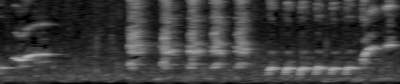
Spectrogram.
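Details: White-rumped shama singing over stream sounds, a recording meant to train captive shamas: a clear rising whistle, then a burst of harsh, noisy chatter notes, then a fast string of about eight repeated sharp notes ending in a high whistle.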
